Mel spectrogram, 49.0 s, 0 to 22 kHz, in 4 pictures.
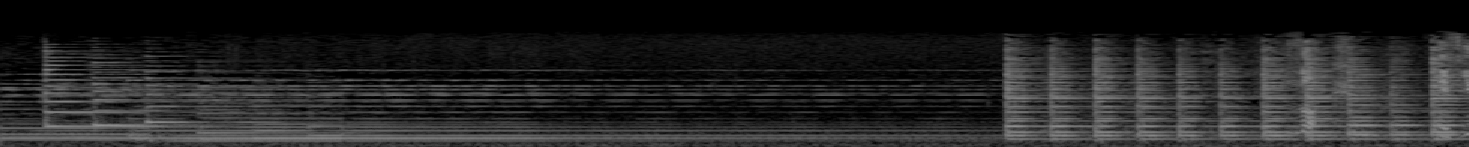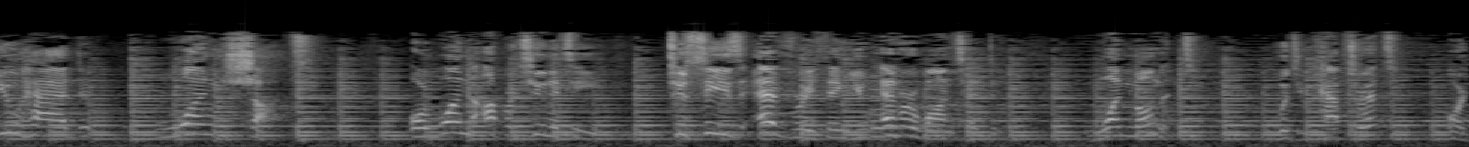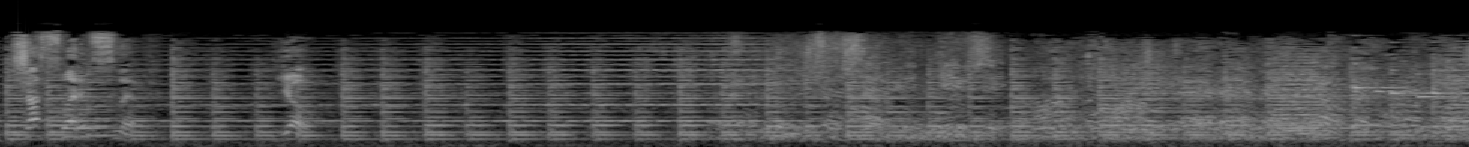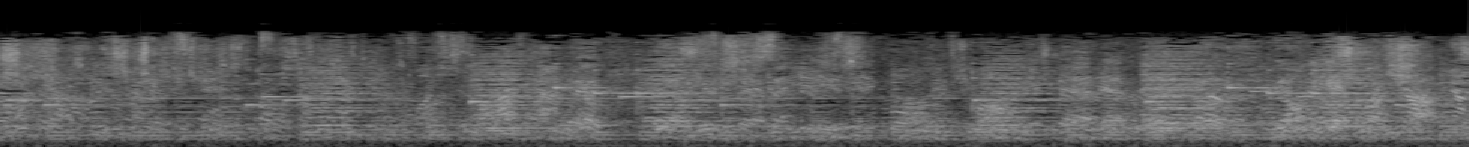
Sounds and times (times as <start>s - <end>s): Music: 0.0s - 48.9s
Speech: 12.0s - 13.0s, 13.6s - 14.8s, 15.7s - 17.2s, 17.8s - 20.4s, 21.4s - 22.2s, 22.9s - 25.8s, 26.8s - 27.1s.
